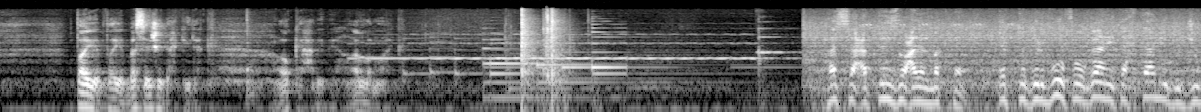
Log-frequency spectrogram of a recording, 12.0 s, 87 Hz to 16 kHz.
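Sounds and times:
background music: 3.4s - 10.3s.

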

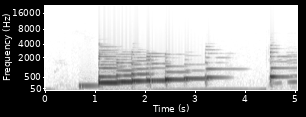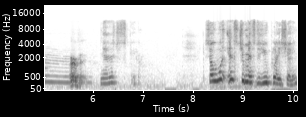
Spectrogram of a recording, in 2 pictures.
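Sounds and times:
keyboard playing a scale: 0.7s - 5.2s.

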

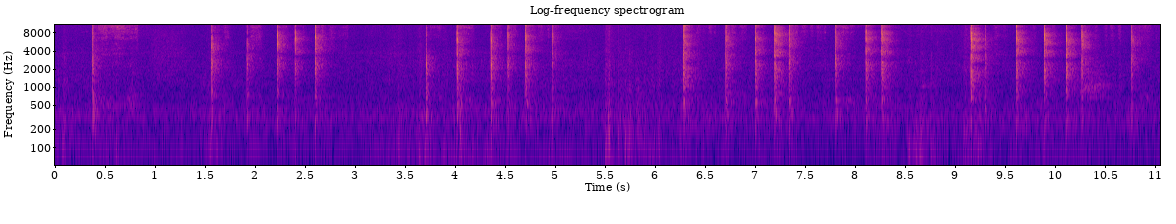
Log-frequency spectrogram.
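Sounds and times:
chalk tapping on a chalkboard: 0.4s - 0.8s, 1.6s - 2.9s, 3.7s - 5.1s, 6.3s - 8.5s, 9.1s - 11.0s.

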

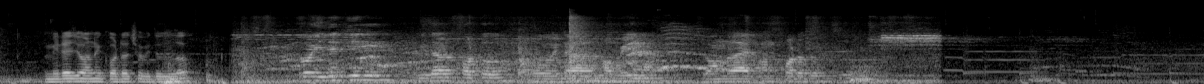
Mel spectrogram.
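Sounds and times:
people talking: 2.9s - 8.8s.

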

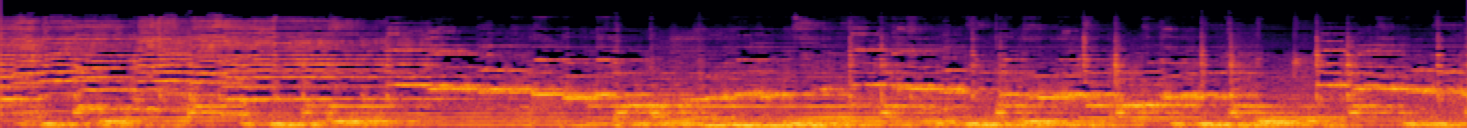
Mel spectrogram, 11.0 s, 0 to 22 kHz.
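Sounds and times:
bamboo flute melody: 0.0s - 11.0s
tabla drumming: 0.0s - 11.0s.

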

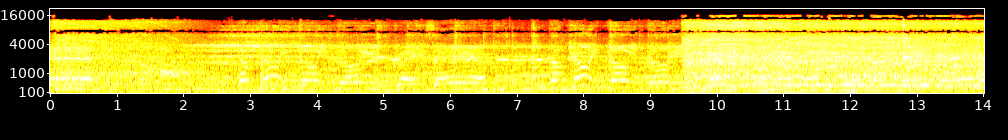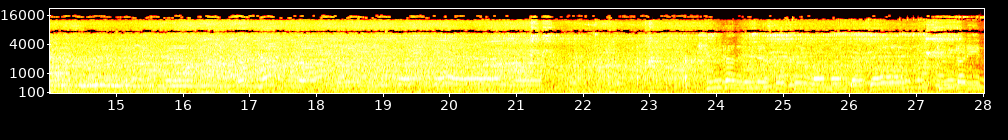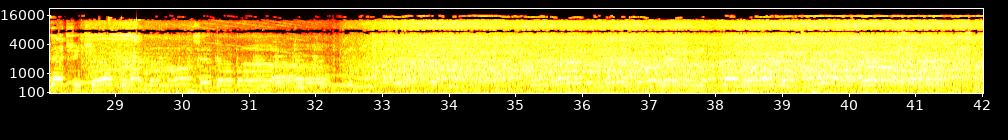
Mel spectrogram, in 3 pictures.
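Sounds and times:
electric drill boring into concrete: 0.0s - 3.8s, 9.5s - 30.4s, 32.2s - 42.0s.

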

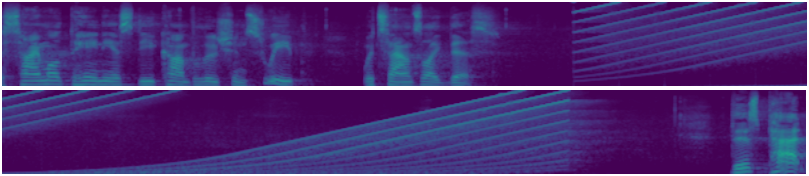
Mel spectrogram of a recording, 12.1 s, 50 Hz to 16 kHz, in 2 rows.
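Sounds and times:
overlapping rising sine sweeps: 4.3s - 10.4s.

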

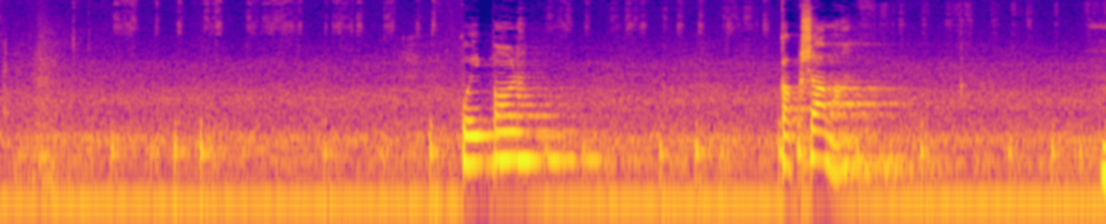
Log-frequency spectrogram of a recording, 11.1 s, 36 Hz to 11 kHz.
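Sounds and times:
marker scratching on whiteboard: 1.1s - 11.0s
marker tip clicking on board: 9.2s - 10.6s.

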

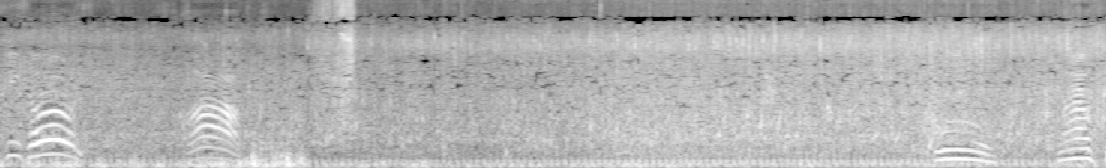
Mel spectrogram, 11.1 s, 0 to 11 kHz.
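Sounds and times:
wind rumbling on microphone: 0.0s - 4.8s
shallow river water running: 0.0s - 11.0s.

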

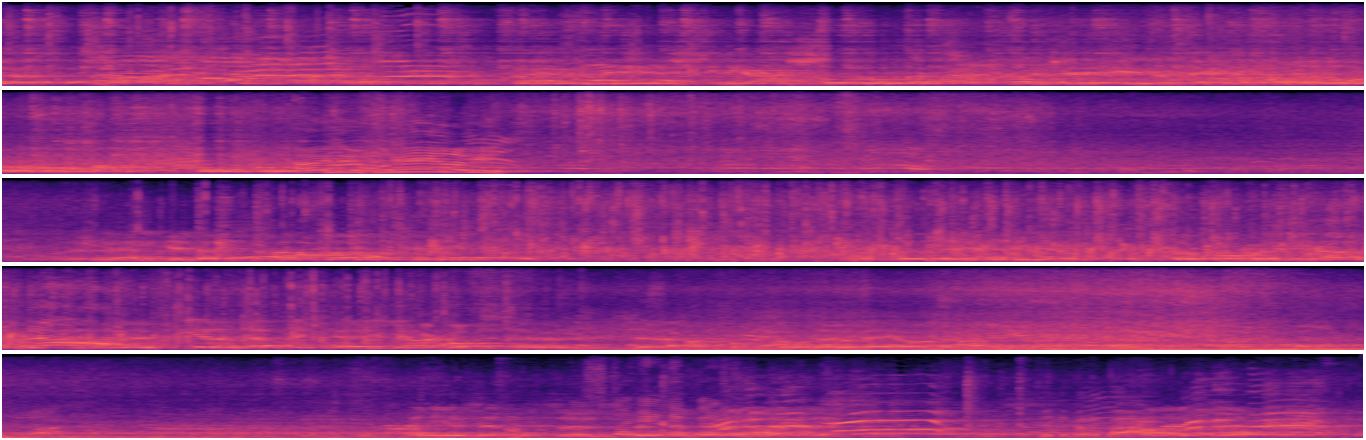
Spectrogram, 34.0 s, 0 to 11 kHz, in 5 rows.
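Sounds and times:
bicycles passing on asphalt: 0.0s - 34.0s
faint voices: 0.0s - 34.0s
motorcycle riding past: 23.1s - 29.7s.

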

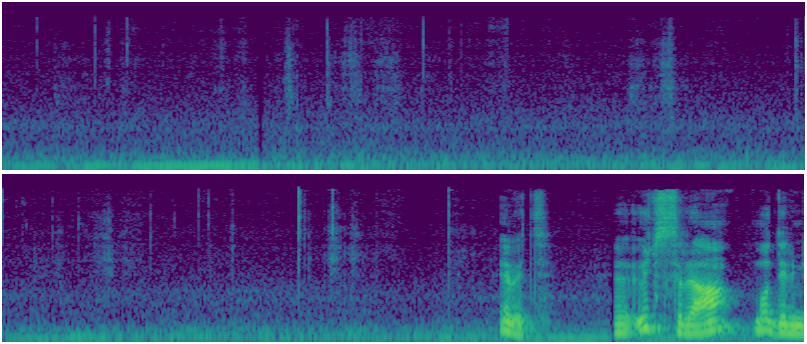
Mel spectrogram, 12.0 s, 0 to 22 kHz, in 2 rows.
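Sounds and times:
low steady hum: 0.0s - 12.0s
knitting needles clicking: 0.1s - 3.9s, 5.8s - 9.6s.

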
